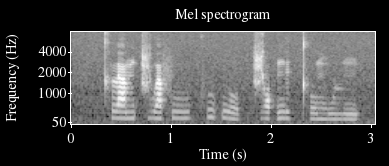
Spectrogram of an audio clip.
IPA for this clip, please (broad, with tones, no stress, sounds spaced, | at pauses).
kʰ l a˦˥ m t͡ɕ u˧ a̯ f uː˧ kʰ u˥˩ ʔ w oː˨˩ k̚ t͡ɕ ɔ˦˥ ʔ ŋ e˥˩ k̚ tʰ o˧ m w ɯ˧ ŋ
